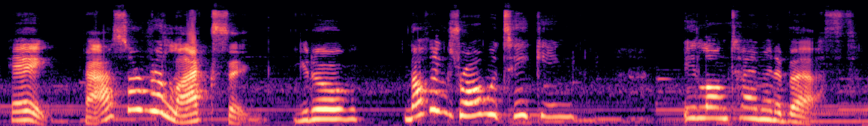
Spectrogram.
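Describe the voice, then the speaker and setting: A woman's voice: very high-pitched, huge pitch swings, a little slow, fairly bright tone, faint music behind, voice pushed up, heavily acted. A woman voicing a dramatic, touchy young male alien soldier in a visual novel, speaking in exclamations. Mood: defensive.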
